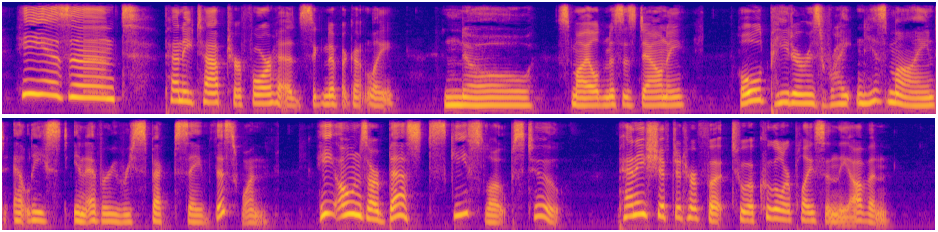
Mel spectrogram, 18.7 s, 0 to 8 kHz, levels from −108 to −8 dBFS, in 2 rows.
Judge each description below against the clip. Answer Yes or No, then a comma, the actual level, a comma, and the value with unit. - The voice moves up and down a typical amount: No, wide, 7.2 semitones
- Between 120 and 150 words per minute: Yes, average, 145 wpm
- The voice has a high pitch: No, medium, 180 Hz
